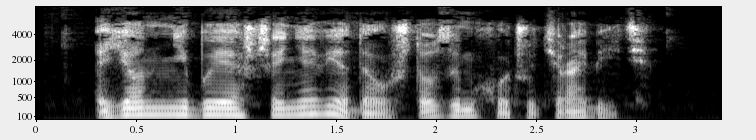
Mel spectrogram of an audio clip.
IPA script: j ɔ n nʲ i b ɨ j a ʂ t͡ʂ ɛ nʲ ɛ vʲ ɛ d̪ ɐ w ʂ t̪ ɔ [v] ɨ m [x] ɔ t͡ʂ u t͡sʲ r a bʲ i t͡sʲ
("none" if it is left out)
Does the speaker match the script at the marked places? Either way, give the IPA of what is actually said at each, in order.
z, x

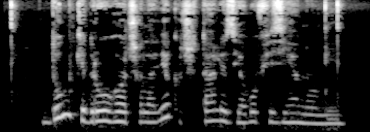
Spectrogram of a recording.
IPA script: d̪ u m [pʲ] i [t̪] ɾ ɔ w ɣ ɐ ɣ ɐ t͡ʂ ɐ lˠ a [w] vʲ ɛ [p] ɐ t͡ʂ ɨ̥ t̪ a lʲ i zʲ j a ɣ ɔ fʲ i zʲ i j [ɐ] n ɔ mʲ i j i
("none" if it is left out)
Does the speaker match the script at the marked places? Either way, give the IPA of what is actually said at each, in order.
kʲ, d̪, none, k, a

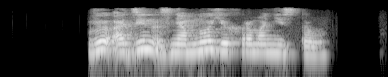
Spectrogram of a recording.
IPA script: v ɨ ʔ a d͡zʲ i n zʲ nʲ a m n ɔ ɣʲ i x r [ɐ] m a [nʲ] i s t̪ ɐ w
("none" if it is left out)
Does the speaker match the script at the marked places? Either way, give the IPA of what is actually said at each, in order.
ɐ, nʲ

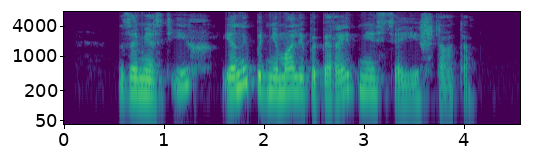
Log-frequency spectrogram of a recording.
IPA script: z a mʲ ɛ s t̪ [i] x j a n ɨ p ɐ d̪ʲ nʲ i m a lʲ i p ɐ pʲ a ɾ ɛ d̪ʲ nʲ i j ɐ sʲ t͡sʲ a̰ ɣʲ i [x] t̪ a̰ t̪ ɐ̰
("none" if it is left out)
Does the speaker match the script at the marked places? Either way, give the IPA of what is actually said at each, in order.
i, ʂ

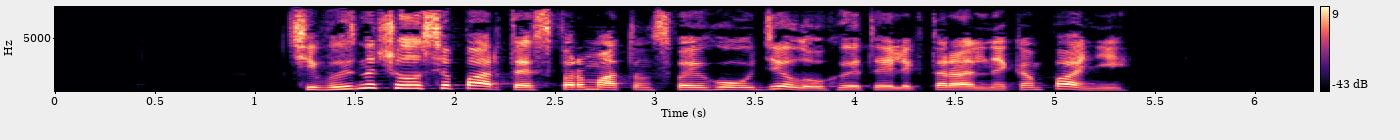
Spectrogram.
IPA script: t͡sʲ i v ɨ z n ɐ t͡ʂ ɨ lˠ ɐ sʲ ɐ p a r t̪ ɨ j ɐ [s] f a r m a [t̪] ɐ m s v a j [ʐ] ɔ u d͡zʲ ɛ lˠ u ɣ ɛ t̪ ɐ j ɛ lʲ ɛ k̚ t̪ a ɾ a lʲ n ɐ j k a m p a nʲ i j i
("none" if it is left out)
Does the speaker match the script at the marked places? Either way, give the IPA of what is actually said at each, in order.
s, t̪, ɣ

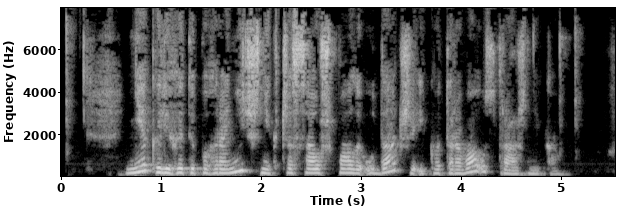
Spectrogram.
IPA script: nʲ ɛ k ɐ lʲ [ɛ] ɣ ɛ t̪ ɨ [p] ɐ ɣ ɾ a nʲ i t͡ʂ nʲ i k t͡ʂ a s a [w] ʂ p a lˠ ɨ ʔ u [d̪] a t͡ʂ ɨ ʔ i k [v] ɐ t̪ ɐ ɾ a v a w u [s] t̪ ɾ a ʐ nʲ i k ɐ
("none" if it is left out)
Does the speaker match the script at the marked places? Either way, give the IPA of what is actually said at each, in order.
i, p, w, d̪, v, s

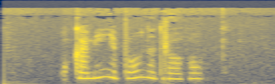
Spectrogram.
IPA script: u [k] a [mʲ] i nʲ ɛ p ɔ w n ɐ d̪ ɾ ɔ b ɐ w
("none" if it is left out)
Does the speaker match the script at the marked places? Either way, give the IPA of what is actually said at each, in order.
k, mʲ

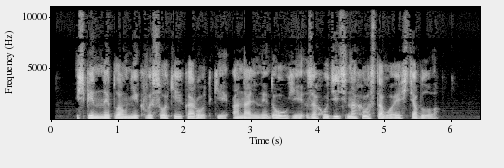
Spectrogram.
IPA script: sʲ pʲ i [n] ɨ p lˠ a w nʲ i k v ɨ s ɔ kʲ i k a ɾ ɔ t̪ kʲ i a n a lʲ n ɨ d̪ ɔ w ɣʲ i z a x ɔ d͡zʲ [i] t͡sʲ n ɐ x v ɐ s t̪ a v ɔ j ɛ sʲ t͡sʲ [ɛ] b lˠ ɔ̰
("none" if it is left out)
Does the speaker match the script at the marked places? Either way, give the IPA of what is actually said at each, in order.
nː, i, a

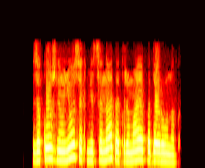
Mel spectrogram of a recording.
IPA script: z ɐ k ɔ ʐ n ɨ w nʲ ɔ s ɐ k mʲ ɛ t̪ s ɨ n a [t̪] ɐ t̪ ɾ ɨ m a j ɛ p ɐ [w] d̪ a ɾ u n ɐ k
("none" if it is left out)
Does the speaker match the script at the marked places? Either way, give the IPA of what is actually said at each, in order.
t̪, none

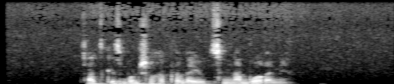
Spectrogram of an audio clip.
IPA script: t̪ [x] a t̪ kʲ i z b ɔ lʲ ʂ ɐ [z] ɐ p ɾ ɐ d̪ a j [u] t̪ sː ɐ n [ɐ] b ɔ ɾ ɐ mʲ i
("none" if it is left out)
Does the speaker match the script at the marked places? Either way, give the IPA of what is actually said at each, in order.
s, ɣ, u, a

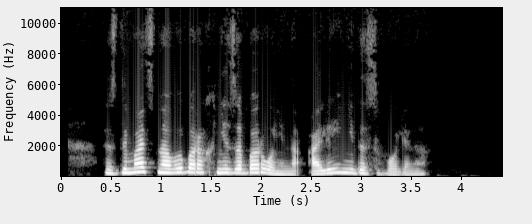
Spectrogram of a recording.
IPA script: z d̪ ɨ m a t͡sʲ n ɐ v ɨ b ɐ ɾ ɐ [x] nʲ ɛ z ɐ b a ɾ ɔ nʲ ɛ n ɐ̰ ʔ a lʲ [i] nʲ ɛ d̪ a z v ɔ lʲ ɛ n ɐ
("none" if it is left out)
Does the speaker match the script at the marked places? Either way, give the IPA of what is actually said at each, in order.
x, ɛ

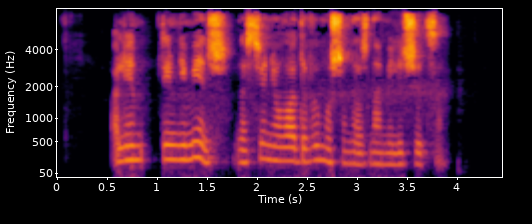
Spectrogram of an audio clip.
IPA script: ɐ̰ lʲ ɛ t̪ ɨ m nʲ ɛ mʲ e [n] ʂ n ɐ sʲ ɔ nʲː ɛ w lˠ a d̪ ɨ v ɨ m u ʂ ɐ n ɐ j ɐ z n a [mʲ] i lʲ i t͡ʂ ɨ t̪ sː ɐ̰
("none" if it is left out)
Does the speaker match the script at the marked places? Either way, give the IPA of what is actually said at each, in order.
n, mʲ

